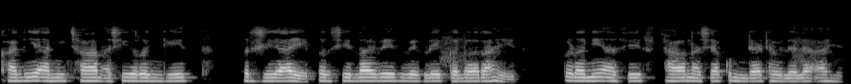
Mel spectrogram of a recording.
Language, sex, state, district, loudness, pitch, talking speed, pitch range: Marathi, female, Maharashtra, Pune, -19 LUFS, 160 Hz, 135 wpm, 155-165 Hz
